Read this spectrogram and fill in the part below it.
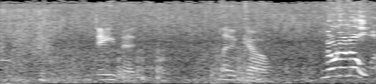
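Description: A young woman speaks flatly.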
